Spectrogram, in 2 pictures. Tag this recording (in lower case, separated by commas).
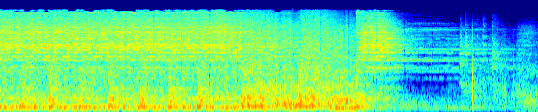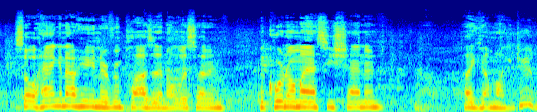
speech, music, jazz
